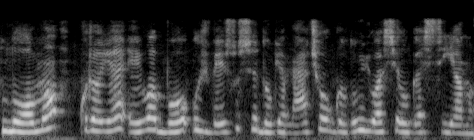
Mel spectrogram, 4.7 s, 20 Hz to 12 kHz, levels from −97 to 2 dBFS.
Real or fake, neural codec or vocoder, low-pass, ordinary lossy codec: fake; codec, 16 kHz, 8 kbps, FreqCodec, smaller model; 7.2 kHz; AAC, 64 kbps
